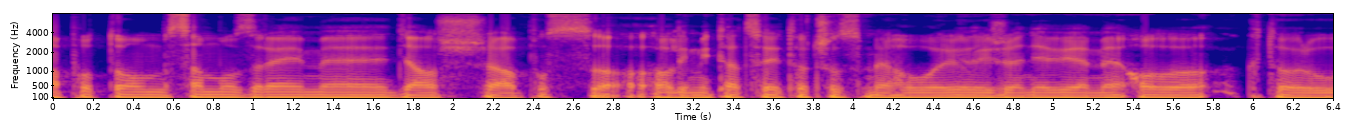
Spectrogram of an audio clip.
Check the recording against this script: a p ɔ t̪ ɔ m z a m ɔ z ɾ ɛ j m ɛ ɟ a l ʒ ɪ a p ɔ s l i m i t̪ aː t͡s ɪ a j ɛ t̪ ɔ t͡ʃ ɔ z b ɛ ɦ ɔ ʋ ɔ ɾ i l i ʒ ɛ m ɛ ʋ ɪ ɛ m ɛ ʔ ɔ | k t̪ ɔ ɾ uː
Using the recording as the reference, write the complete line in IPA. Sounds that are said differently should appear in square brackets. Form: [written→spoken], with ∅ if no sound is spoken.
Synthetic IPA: a p ɔ t̪ ɔ m [z→s] a m ɔ z ɾ ɛ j m ɛ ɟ a l [ʒ→ʃ] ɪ a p ɔ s l i m i t̪ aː t͡s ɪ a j ɛ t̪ ɔ t͡ʃ ɔ z [b→m] ɛ ɦ ɔ ʋ ɔ ɾ i l i ʒ ɛ [m→ɲ] ɛ ʋ ɪ ɛ m ɛ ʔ ɔ | k t̪ ɔ ɾ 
